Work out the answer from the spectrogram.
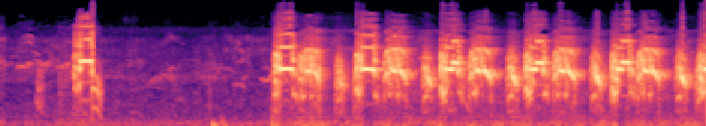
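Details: Grey francolin, called dakni teetar, starting with a single sharp squawk. After a pause it breaks into a steady rapid series of harsh, ringing, grating calls, roughly two per second.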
